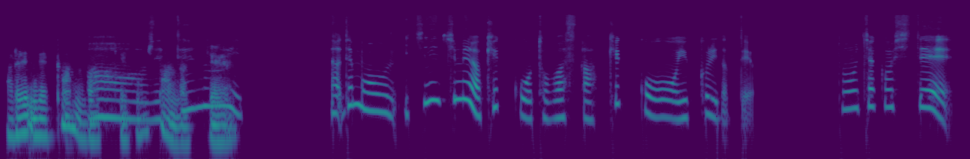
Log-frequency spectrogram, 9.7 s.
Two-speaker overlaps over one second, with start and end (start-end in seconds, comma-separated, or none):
0.9-2.4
